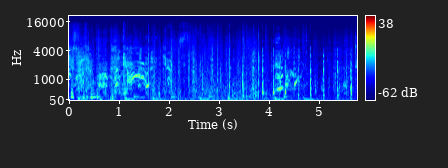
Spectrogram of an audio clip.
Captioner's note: laugh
